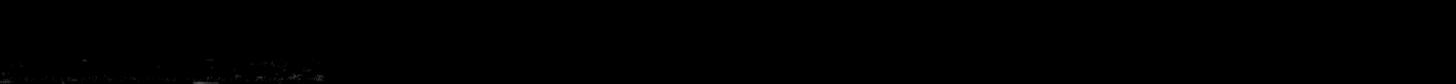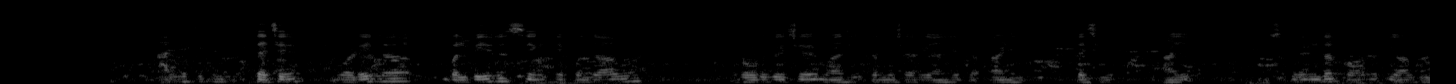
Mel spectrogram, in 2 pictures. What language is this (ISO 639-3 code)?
mar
